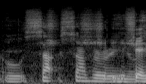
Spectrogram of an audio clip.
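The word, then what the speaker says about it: Shivnarine: Savareen. Yeah, that's how it's pronounced in Hindi.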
